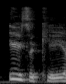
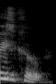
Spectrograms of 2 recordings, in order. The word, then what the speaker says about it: Izuku: main male character called Izuki. I think I say his name. Izuku, how you say his name. It's called Izuku.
